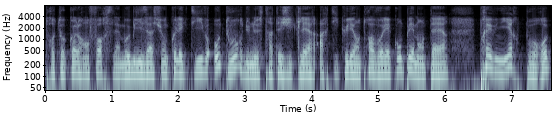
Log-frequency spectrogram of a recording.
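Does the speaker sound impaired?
No.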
